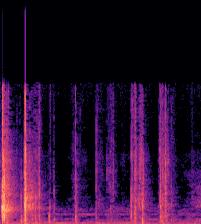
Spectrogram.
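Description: Tarot cards are shuffled and drawn during a reading, giving a few sharp slaps and light taps spaced irregularly, followed by softer rustling clicks.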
